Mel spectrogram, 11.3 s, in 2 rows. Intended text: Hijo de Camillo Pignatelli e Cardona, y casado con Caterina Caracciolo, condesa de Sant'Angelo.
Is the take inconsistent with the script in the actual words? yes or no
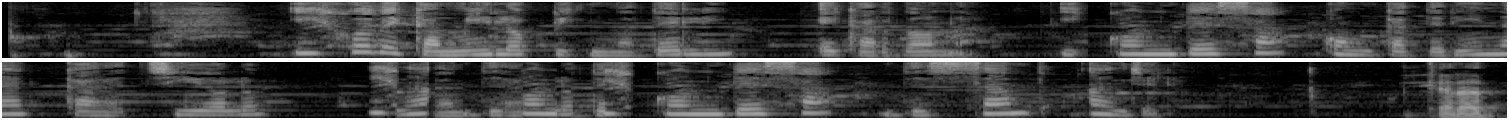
yes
